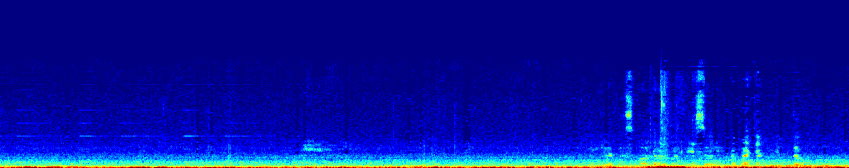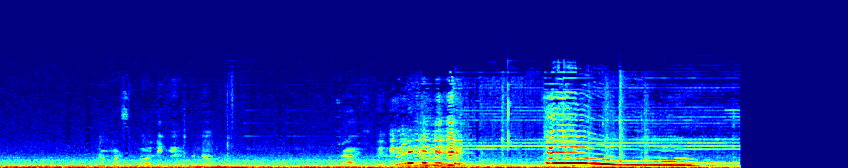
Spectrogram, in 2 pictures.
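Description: Steady low rumble of road and engine noise inside a moving car's cabin, with a single thump about six and a half seconds in. Near the end, high cries rise up, and the loudest of them falls steadily in pitch.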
